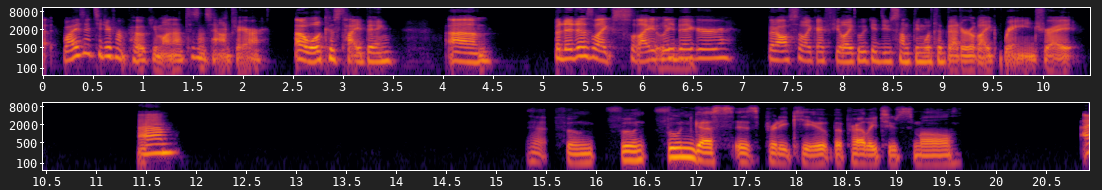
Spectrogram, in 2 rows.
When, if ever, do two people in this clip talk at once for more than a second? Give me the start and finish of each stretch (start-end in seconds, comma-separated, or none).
none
